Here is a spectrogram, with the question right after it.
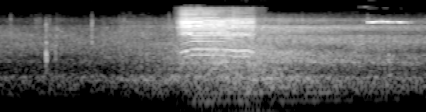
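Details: Goat crossing a road gives one loud, wavering, nasal bleat lasting under a second. A steady traffic rumble runs underneath, with faint clicks before the call.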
